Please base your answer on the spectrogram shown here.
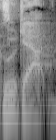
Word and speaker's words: Gout: Shout out to good gout. Gout. Gout. Gout. Yeah, that's how it's pronounced.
